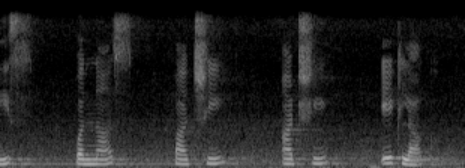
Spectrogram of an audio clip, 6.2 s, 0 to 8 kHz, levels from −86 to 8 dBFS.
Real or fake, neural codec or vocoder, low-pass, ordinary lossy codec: real; none; 7.2 kHz; none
